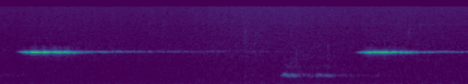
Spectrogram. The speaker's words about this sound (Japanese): かつて神奈川県丹沢地方の中川温泉というところでこの声を不審に思った人が通報警察が出動して調べた結果虎つぐみの声と判明したという珍事があり新聞にも載る騒ぎとなりました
